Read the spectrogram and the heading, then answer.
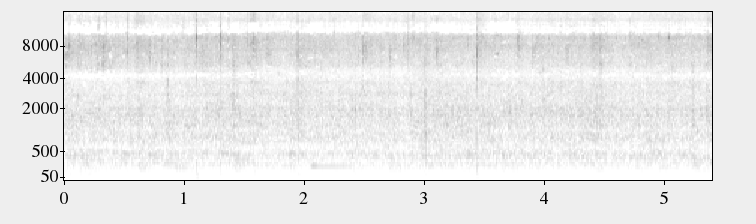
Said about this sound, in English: it was a coffee shop / restaurant on a rainy day with a fire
